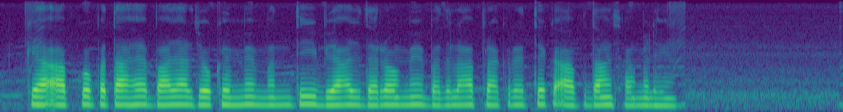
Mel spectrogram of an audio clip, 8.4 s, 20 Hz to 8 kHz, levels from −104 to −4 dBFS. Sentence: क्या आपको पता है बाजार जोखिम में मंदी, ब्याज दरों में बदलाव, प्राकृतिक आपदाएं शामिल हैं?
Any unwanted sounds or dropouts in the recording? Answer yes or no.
no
